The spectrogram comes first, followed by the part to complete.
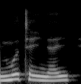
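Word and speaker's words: もったいない: Commençons par le cœur de notre démarche, le motenai. Ce mot japonais, prononcé moteinai, est bien plus qu'une simple injonction à ne pas gaspiller.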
